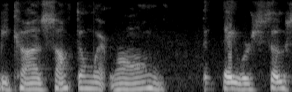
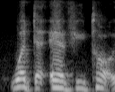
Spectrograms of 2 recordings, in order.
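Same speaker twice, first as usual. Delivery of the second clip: put-on defensive retort. Retelling how a man reacts when criticized: imitating Don Wells getting defensive. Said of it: "he gets real defensive".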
